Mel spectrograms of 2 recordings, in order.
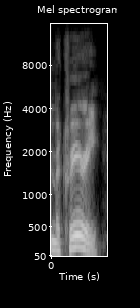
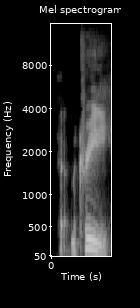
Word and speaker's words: McCready: Hawk call fifth Samuel A Bear six Tyler McCreery how about that McCready I always say it wrong Tyler McCready seventh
